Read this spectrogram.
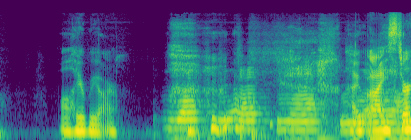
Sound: mocking sound

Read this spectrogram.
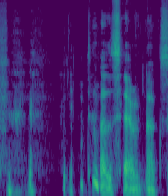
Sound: both Laughing

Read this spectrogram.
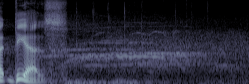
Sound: cheers and applause

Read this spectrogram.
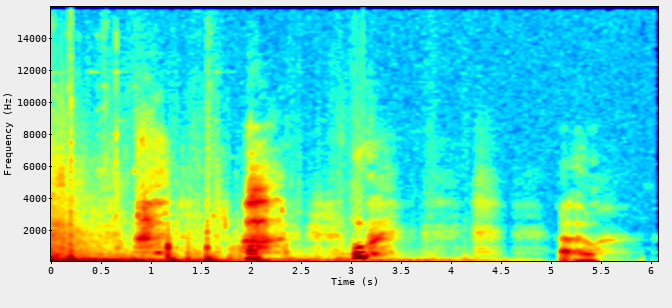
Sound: panting

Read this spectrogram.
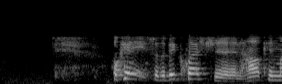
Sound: voiceover

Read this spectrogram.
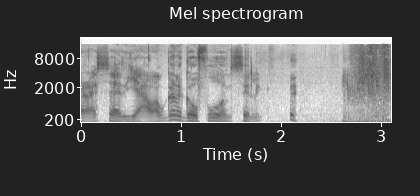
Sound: laughs

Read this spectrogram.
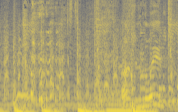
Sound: giggles

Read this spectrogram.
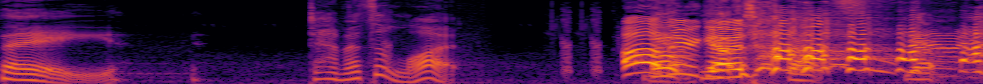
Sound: laugh

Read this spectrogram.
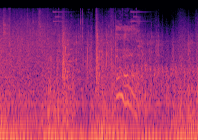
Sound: groaning

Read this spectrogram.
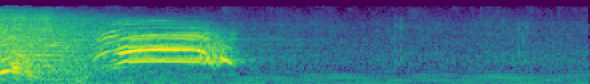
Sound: scream

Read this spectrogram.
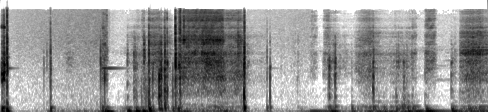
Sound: GoPro HINGE CREAKING

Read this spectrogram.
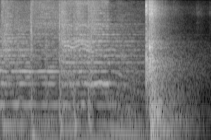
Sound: car hood slams

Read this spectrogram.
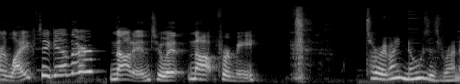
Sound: laughs

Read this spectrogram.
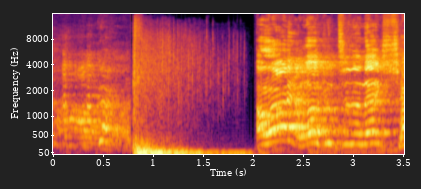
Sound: laughing

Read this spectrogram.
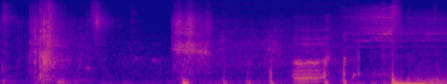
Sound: laughter

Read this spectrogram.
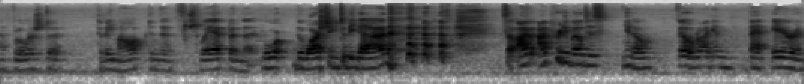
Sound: laughs

